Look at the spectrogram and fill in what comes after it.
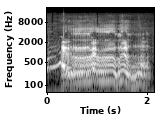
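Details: Pet dog 'talking' to its owners, one of two household dogs, giving a groaning, growly, wavering vocalization with several pitch bends, like trying to speak, between a woman's questions of 'what'.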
